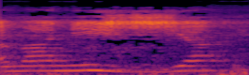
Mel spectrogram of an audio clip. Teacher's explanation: امانیا یا پر شد ہے، اس میں ژال کی آواز نہیں آنی چاہیے. امانیا کہ اس کو صحیح طرح آپ اسٹریس دینے کے لیے زیادہ اسٹریس دیں گے تو یہ صحیح نہیں ادا ہوگا.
